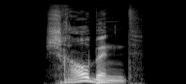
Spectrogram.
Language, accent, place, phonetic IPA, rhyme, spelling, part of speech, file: German, Germany, Berlin, [ˈʃʁaʊ̯bn̩t], -aʊ̯bn̩t, schraubend, verb, De-schraubend.ogg
- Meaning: present participle of schrauben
